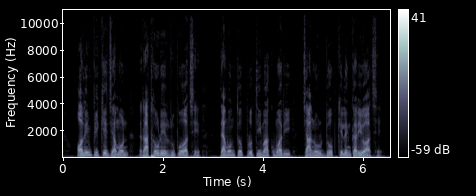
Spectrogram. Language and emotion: Bengali, neutral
